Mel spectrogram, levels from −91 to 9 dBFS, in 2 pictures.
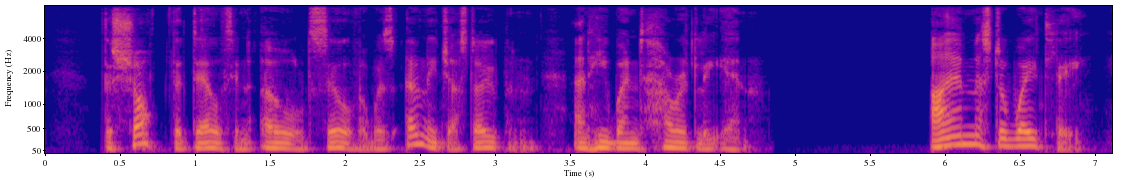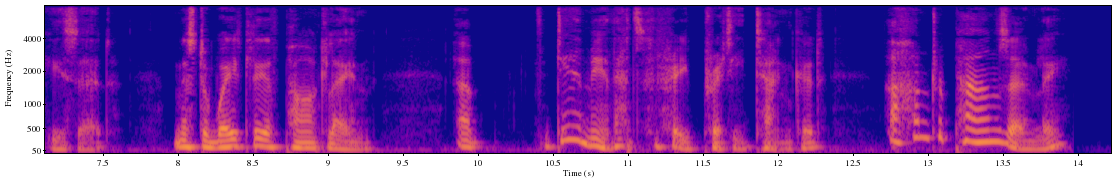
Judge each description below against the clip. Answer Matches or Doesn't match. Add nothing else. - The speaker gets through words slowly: Doesn't match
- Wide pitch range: Matches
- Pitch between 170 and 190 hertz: Doesn't match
